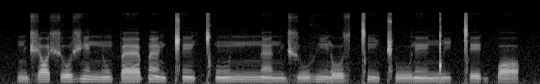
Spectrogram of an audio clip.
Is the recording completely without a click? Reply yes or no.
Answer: no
